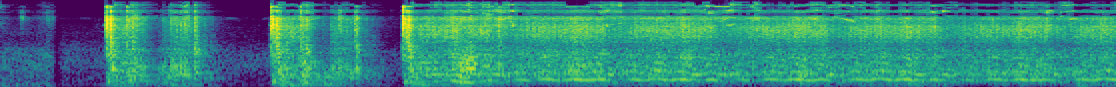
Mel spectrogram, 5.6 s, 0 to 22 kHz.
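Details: 1967 Ford F100 abandoned for 20 years, cranked on the key with a fresh battery and the fuel lines unhooked: short bursts, then a long steady crank with no catch. The accelerator pump was later found not moving; the fuel pump was repaired.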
